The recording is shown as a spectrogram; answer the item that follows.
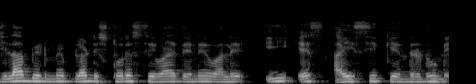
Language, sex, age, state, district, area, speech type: Hindi, male, 30-45, Madhya Pradesh, Ujjain, urban, read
